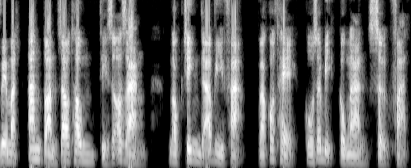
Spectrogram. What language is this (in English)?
Vietnamese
